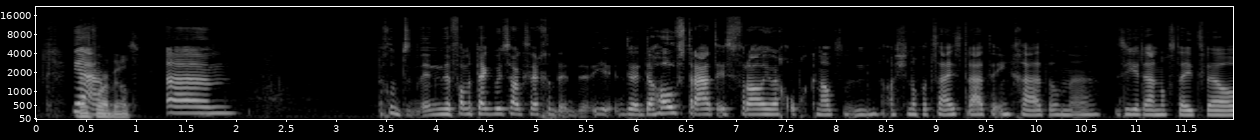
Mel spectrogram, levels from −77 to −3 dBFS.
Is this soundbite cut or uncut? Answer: cut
